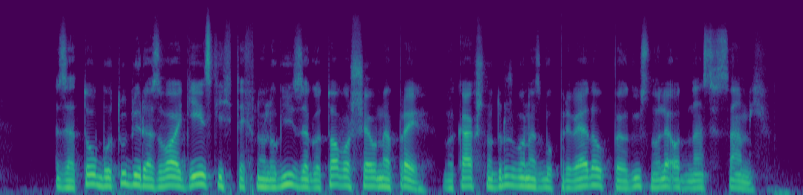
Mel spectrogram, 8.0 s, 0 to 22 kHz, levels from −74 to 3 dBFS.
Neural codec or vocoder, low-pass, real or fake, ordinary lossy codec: autoencoder, 48 kHz, 32 numbers a frame, DAC-VAE, trained on Japanese speech; 19.8 kHz; fake; none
